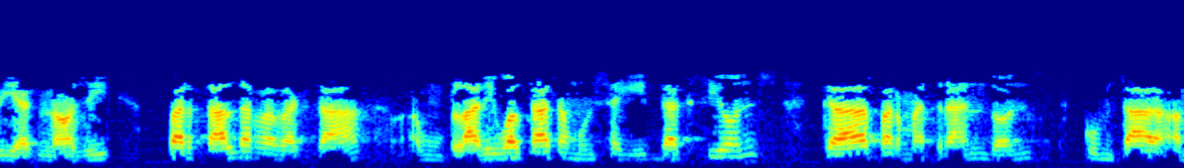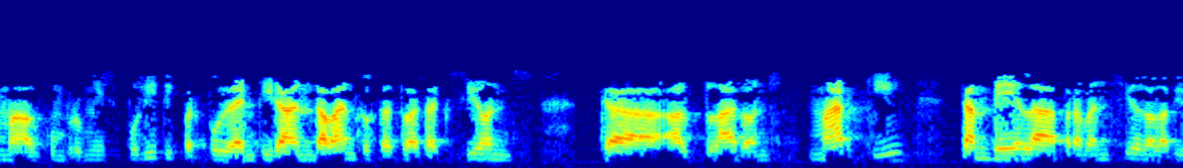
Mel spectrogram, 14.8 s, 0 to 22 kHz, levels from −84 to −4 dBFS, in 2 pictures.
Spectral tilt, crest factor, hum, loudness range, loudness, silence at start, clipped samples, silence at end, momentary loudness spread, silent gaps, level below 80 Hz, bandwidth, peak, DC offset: 1.5 dB/octave; 22 dB; none; 2 LU; -27 LUFS; 0 s; under 0.1%; 0 s; 19 LU; none; -90 dBFS; 3.9 kHz; -6 dBFS; under 0.1%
